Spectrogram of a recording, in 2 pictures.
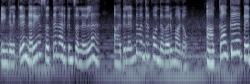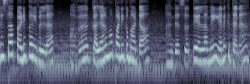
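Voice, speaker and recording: A woman's voice: sits high, animated, brisk. A woman voicing a spoiled, vain younger sister at a city college, whiny and defiant in a cartoon story. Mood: boastful. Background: music.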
